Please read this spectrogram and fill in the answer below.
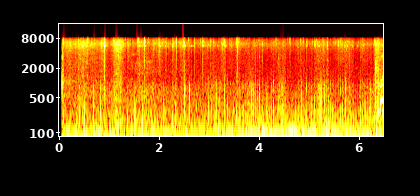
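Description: Footsteps crunching in snow: a continuous run of short, irregular crunches, with a low rumble underneath.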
